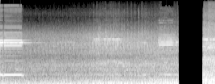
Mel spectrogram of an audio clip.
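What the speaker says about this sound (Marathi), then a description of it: "पण ट्रॅफिक आहे" Busy road traffic on a crowded street in Mumbai's Ghatkopar area, with a steady rumble of vehicles and a horn toot at the start and another near the end, close by, broken by a brief silent gap.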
